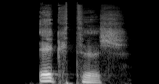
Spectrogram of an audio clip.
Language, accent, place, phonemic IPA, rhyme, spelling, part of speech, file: German, Germany, Berlin, /ˈɛkˌtɪʃ/, -ɪʃ, Ecktisch, noun, De-Ecktisch.ogg
- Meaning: corner table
